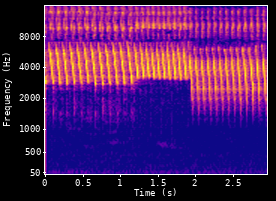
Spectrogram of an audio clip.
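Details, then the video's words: Canary singing a lure song: a steady, very fast high trill of evenly repeated notes throughout, shifting slightly in pitch midway. "Langsung Nyaut Gacor Dor Kenari Mana Saja Dengan Pancingan Kenari Lagu Mewah Ini"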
